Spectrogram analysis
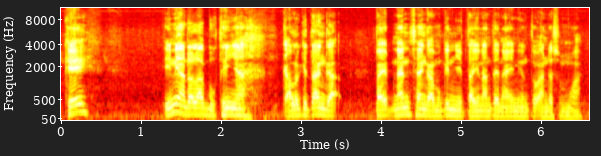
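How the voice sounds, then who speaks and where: A man's voice: medium pitch, a little fast, a bit bright. A man giving an informal instructional vlog talk, encouraging and repeating his points as he explains. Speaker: amateur radio vlogger and trainer.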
